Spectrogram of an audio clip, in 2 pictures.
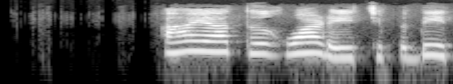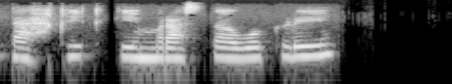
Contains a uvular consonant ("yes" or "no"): yes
